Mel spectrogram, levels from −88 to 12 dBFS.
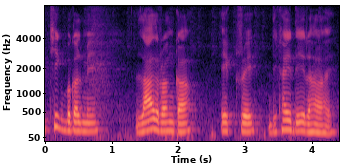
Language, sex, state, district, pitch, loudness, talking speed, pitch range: Hindi, male, West Bengal, Alipurduar, 145 Hz, -17 LUFS, 165 wpm, 140-155 Hz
